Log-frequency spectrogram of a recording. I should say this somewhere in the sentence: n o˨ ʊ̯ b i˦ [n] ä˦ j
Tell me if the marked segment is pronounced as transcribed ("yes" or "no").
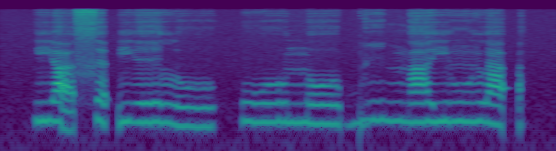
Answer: no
